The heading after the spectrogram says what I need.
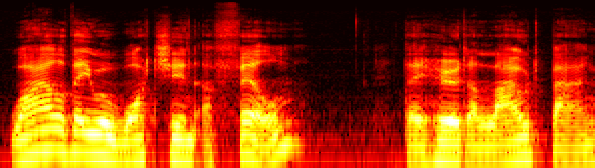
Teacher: the intonation when we use the past continuous for an interrupted action actually goes down twice. So it goes down twice before the comma and then before the last section.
